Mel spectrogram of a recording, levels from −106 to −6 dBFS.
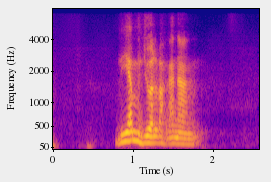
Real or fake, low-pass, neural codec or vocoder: fake; 7.2 kHz; codec, 16 kHz in and 24 kHz out, 0.9 kbps, LongCat-Audio-Codec, fine tuned four codebook decoder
